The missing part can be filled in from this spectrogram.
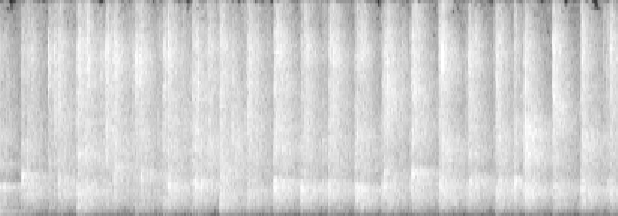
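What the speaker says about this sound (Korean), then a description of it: "박수!" A church congregation claps together in a steady unison rhythm during a Korean morning worship service, about three sharp beats per second, evenly spaced and sustained, heard at moderate distance without voices over it.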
